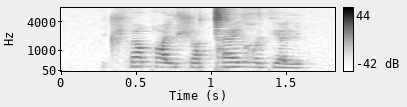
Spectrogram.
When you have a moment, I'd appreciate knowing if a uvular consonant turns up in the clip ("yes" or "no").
yes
